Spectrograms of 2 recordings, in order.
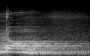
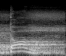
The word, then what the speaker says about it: tomb: तो आप इसको क्या पढ़ेंगे? टॉम? नहीं, ऐसा नहीं है। यही तो इंग्लिश की प्रॉब्लम है और यही आपको सीखना है और यही मैं आपको सिखा रहा हूँ। तो इसको पढ़ते हैं TOMB, इट्स कॉल्ड टूम।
